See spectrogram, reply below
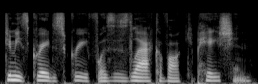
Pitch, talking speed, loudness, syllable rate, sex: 165 Hz, 185 wpm, -21 LUFS, 5.3 syllables/s, female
